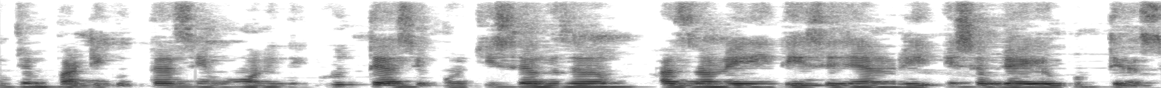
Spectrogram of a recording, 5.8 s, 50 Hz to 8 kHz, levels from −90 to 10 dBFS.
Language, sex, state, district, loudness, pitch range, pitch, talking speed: Bengali, female, West Bengal, Kolkata, -16 LUFS, 155-175 Hz, 165 Hz, 175 wpm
